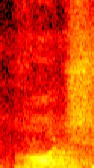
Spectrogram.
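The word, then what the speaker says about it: Wurtz: So in this reaction the name is pronounced as what? Watch reaction.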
